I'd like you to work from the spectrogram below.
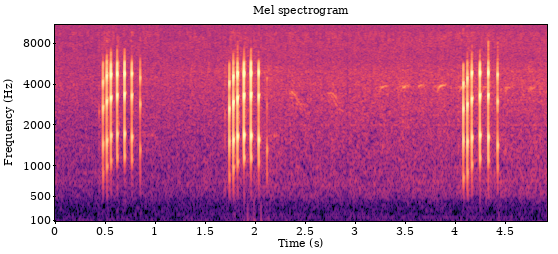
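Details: Rock ptarmigan of the Commander subspecies ridgwayi in spring mating-display season at the Komandorsky reserve. Three short, distant bursts of dry clicking pulses, each about half a second long, spaced over a quiet background.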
